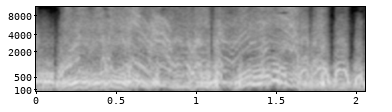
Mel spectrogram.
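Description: Music with record scratching: quick back-and-forth pitch sweeps that rise and fall several times a second.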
